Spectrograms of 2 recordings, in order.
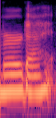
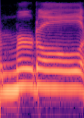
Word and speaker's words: Myrta: The young woman is named Myrta, M-Y-R-T-A. But no one pronounces it right. And that's sort of a joke in the book. People call her Myrtle or Myrna or whatever, but it's Myrta.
